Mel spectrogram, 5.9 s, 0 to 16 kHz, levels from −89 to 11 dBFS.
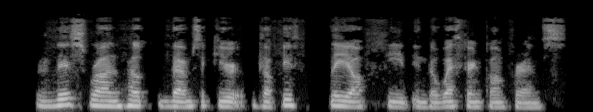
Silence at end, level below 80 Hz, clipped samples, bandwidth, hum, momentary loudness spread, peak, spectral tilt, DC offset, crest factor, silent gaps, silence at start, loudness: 0.3 s; -58 dBFS; under 0.1%; 9.6 kHz; none; 10 LU; -2 dBFS; -5.5 dB/octave; under 0.1%; 18 dB; none; 0.35 s; -20 LUFS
